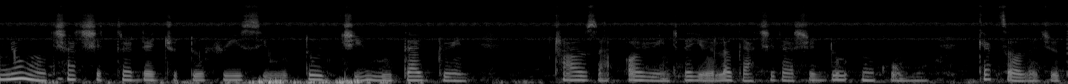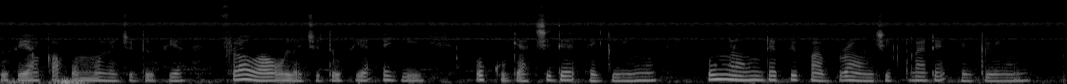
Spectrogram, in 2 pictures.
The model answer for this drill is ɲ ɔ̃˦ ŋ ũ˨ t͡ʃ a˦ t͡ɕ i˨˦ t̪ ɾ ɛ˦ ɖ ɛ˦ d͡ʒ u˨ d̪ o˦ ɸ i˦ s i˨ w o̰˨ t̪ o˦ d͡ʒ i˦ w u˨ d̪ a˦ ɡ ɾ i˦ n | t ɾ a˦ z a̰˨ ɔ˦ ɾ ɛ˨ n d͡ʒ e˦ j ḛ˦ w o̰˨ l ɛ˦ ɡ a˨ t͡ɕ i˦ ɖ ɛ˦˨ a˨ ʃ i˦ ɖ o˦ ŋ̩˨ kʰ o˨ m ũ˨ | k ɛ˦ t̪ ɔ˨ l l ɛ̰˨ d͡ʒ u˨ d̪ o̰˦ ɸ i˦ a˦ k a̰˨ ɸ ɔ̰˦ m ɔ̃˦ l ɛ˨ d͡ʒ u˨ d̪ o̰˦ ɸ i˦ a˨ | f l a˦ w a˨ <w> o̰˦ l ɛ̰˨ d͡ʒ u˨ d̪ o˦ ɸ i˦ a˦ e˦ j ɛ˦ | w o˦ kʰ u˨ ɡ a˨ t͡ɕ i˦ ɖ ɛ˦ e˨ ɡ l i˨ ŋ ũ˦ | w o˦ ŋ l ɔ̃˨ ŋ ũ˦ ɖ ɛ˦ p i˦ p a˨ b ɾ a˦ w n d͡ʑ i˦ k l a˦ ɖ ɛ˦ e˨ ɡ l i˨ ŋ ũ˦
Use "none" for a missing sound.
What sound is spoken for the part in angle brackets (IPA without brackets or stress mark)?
w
